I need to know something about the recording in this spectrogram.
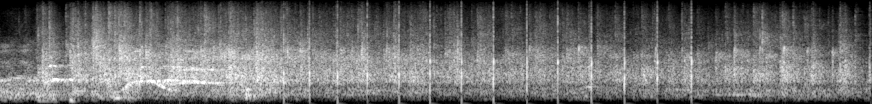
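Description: Loud, sustained applause from an audience at a church Advent service, for a performer's gymnastic and athletic performance and her work with the children, a dense wash of many hands clapping steadily for the whole stretch, with a few sharper individual claps standing out toward the end.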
